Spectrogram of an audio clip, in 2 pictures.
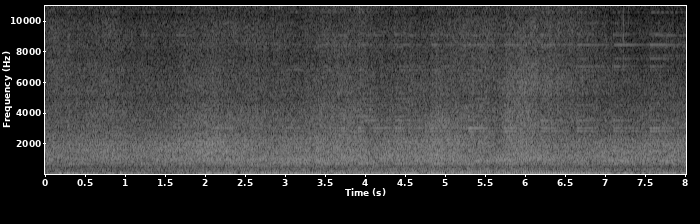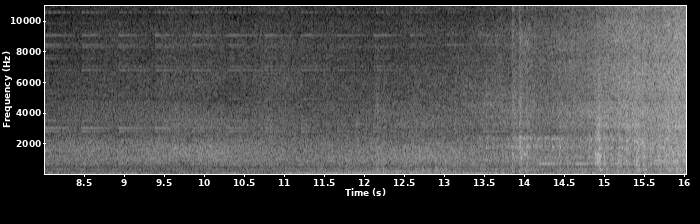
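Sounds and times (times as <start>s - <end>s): train rumbling past: 0.0s - 16.0s
crossing warning bell dinging: 3.3s - 16.0s.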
